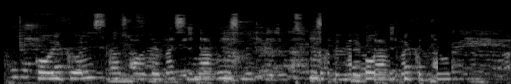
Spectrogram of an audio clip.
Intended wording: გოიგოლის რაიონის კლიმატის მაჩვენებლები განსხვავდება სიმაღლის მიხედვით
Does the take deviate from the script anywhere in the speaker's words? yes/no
yes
